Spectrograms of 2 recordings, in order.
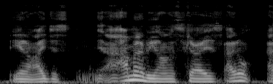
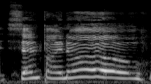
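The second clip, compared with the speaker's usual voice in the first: high, loud anime-style wail; hammed-up death cry, rising to a yell; dying words; 12 semitones higher, 6 dB louder, much slower than usual. Defeated hentai guy's dying words, melodramatic high cry. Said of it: "his dying words was like".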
